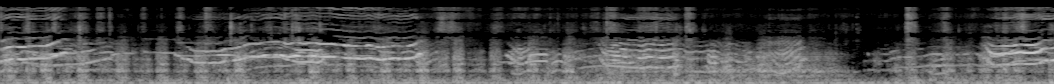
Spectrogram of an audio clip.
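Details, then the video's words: Squealing newborn Jindo puppies from a New Year's Day litter of nine at a countryside home; several pups whine in long, wobbling, high-pitched cries that overlap, with a short pause near the end. "새해 첫 우렁찬 울음소리와 함께 새생명이 탄생"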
